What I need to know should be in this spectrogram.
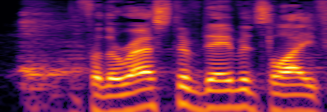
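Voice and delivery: ordinary delivery

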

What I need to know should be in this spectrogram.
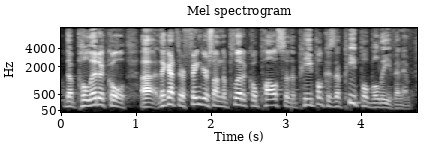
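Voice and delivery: usual speaking voice

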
